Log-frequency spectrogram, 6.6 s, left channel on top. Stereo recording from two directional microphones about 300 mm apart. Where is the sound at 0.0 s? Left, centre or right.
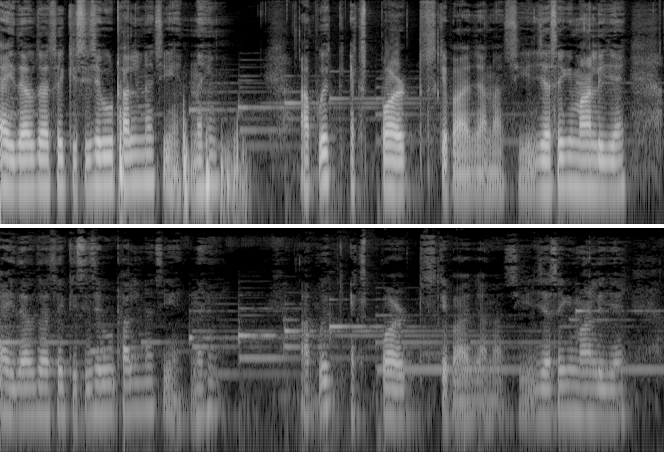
Left.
